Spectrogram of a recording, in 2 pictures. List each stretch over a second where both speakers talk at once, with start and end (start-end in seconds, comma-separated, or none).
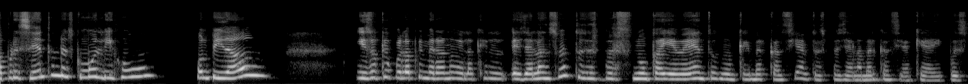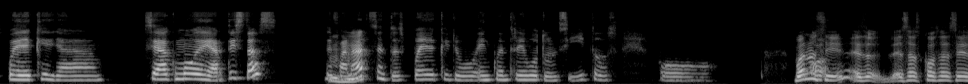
none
